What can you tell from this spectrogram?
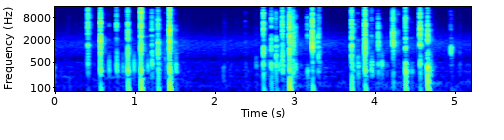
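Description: Typing on a computer keyboard: three quick runs of keystrokes with short pauses between.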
